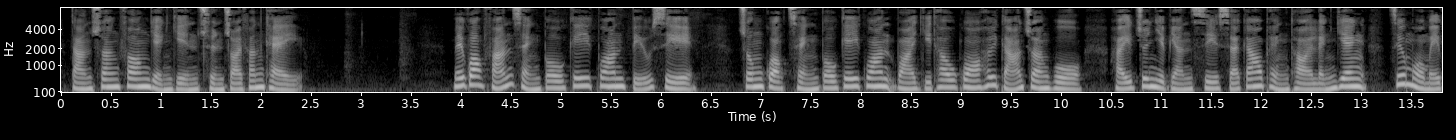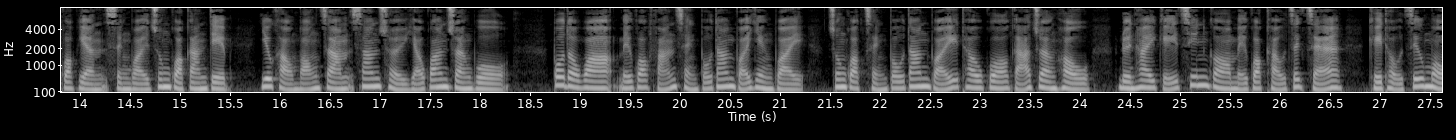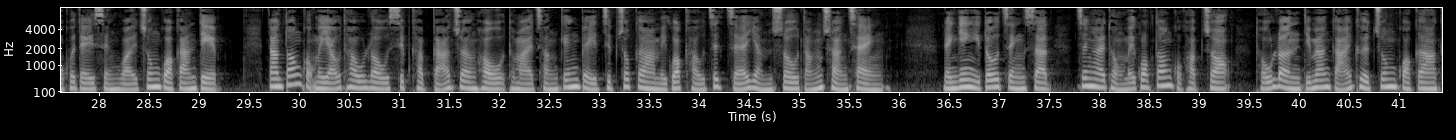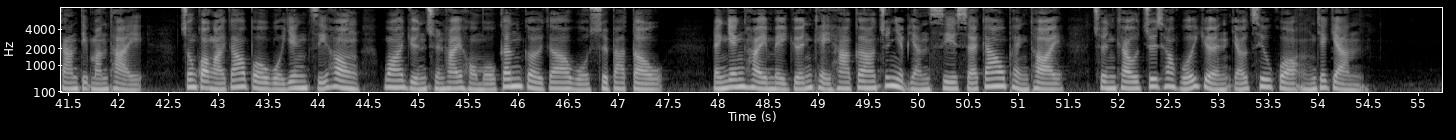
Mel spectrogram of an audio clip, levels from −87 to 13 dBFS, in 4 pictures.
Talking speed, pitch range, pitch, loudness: 235 characters per minute, 155-205 Hz, 175 Hz, -23 LUFS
